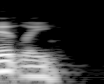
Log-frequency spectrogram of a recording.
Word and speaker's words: Italy: In the midday show, he will tell you that if because there's a little town near Waxahachie called, it's spelled Italy, but according to Chad, it's Italy. Like, you can't call it Italy.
